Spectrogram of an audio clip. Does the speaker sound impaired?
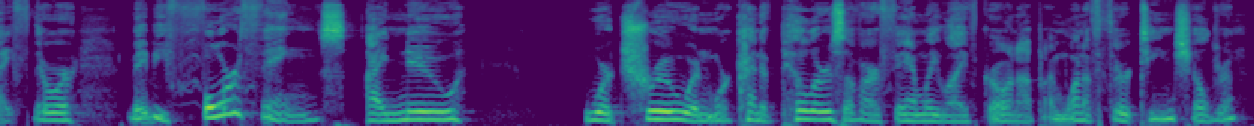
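Yes: repeated vocal cord surgery; 19 vocal cord surgeries, 25 surgeries total, Hodgkin's lymphoma diagnosed at age 36, cancer three times; few weeks after 19th vocal cord surgery at University of Michigan.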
